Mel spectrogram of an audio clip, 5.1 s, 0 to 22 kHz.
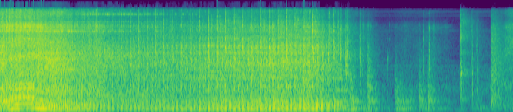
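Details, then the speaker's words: Stihl KM131R Kombi after choke knob replacement, first cold start of the morning on full choke, primed three times: rough uneven snarl right after starting, then cuts back and sputters as choke releases; normal cold start. "So as soon as it starts and kind of runs really rough, we're going to go ahead and release the choke and give it some throttle."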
